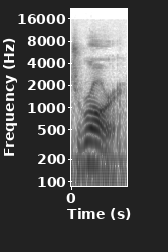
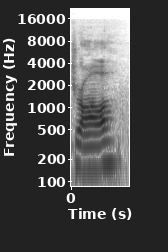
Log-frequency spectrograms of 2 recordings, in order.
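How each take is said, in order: First: It is said without a Long Island accent. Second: It is said with a Long Island accent. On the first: "she couldn't say drawer" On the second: "She would say draw. Like she like draw"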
